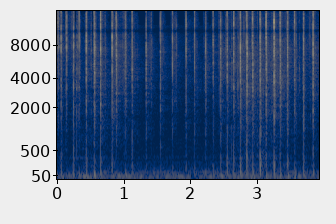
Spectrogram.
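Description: A package of lentils is tapped and handled with a rapid run of short, dry taps. Each tap gives a bright click over a soft low thump and dies away almost at once, all at a quiet level.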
